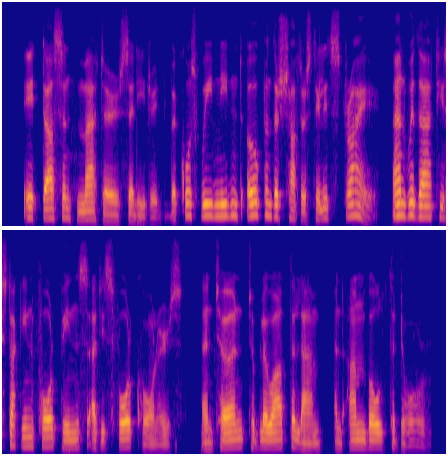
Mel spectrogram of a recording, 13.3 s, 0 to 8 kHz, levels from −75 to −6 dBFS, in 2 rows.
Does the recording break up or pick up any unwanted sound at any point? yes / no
no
